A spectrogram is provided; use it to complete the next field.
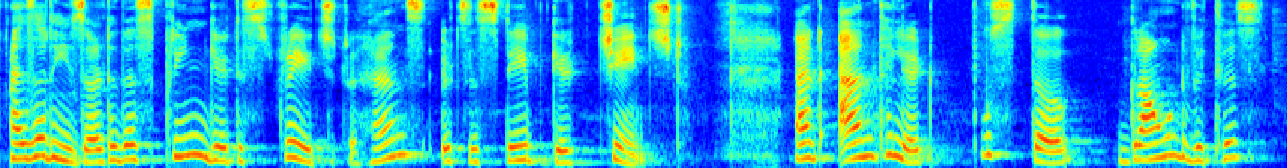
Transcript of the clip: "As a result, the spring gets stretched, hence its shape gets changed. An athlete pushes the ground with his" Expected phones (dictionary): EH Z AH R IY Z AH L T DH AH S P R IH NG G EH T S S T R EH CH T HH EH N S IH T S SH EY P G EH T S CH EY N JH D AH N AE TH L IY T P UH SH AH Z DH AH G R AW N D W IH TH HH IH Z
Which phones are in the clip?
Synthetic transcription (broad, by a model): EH Z AH R IY Z AH L T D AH S P R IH NG G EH T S S T R EH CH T HH EH N S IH T S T EY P G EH T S CH EY N JH D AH N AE T L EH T P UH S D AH G R AW N D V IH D HH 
